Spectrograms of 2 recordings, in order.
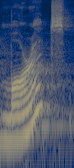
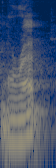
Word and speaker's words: Moret: Then in the middle, we have Blake Moret. He's chairman and CEO of Rockwell Automation. And I just realized I mispronounced your last name. It's Blake Moret.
